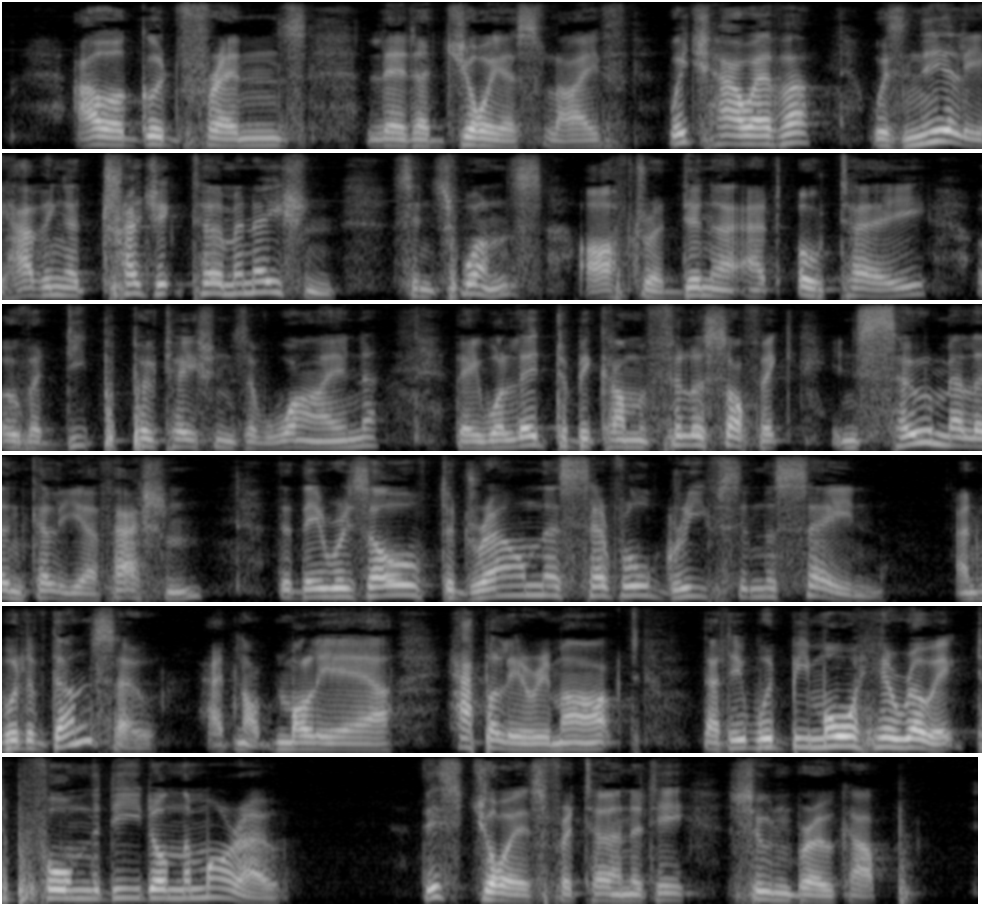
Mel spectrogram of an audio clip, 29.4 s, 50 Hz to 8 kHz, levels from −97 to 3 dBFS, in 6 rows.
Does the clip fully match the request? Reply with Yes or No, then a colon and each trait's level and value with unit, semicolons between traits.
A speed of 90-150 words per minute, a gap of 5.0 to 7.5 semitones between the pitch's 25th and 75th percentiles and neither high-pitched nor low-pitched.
No: average, 160 wpm; wide, 5.5 semitones; medium, 155 Hz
